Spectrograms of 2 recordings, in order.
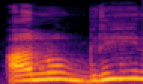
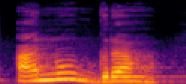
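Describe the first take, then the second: First: अनुगृह ending in "grih"; an i sound in the last syllable of अनुगृह; mispronunciation demo. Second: अनुग्रह ending in "grah"; an a sound in the last syllable of अनुग्रह; correct pronunciation. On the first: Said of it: "नहीं होता". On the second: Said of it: "ये सही होता है". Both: Shown as a demonstration.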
